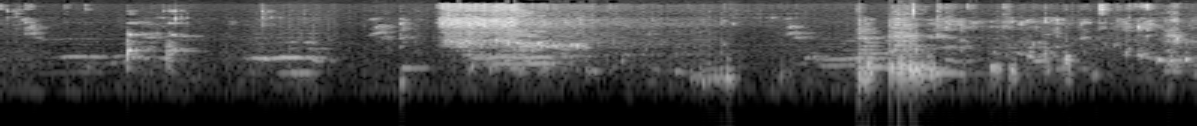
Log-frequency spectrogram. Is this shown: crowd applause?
no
